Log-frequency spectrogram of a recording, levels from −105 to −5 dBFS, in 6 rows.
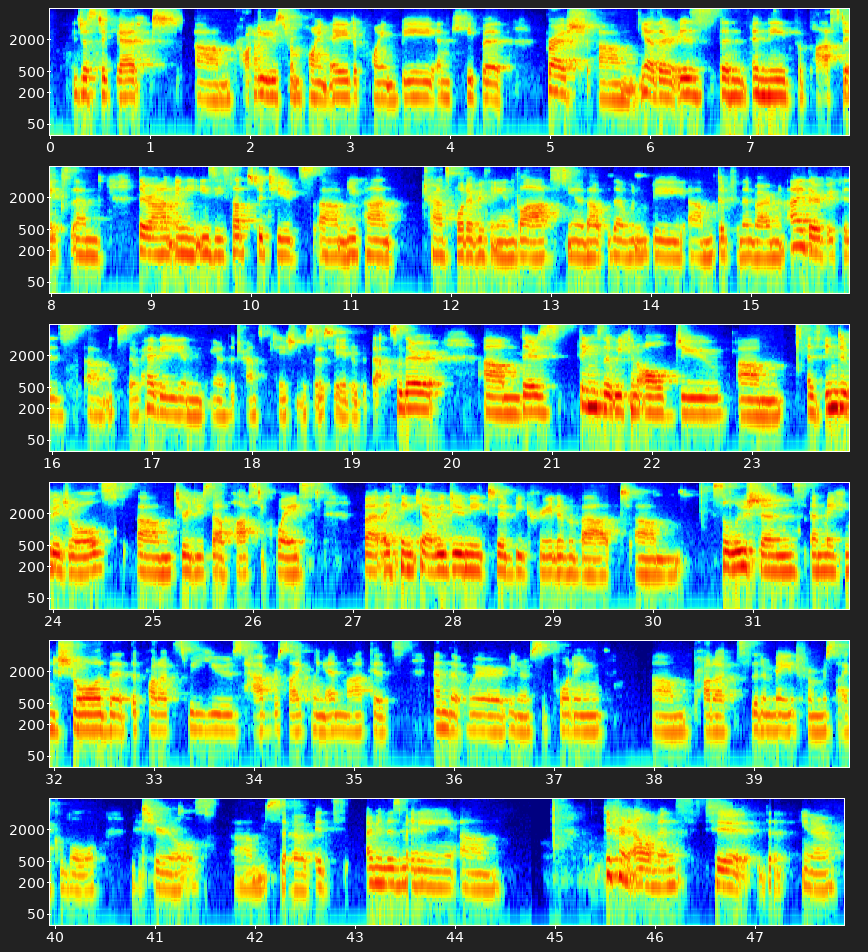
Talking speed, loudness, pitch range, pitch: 170 wpm, -24 LUFS, 150-175 Hz, 165 Hz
